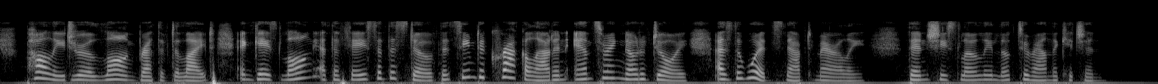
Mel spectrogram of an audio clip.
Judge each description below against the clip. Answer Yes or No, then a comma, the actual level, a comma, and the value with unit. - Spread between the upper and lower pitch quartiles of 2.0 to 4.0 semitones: No, average, 4.5 semitones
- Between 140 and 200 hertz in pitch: No, high, 215 Hz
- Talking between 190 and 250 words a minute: Yes, average, 195 wpm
